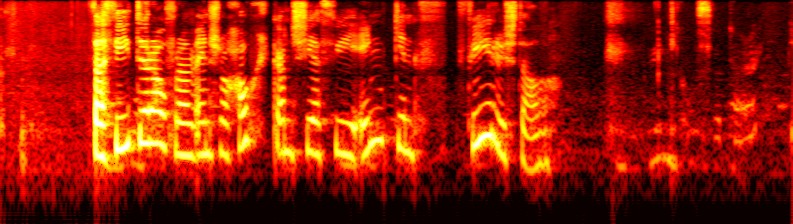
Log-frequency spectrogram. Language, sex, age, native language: Icelandic, female, 12, Icelandic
